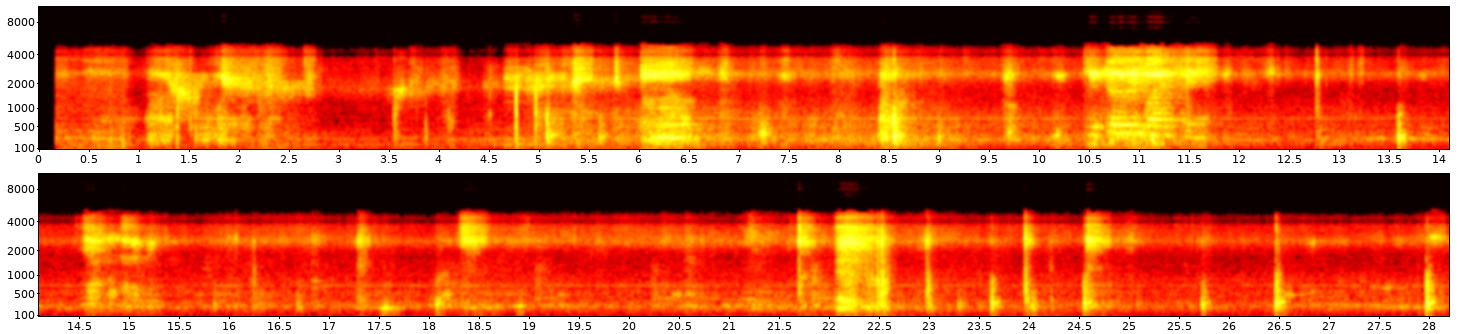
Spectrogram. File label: school of stat lecture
